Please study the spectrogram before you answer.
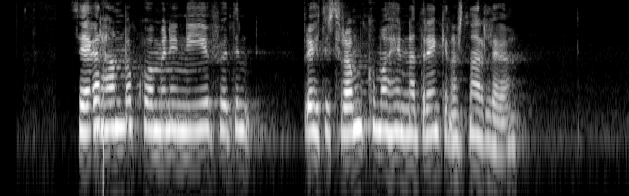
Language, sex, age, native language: Icelandic, female, 50-59, Icelandic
